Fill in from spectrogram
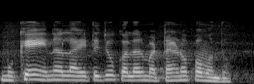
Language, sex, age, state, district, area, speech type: Sindhi, female, 45-60, Gujarat, Surat, urban, read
